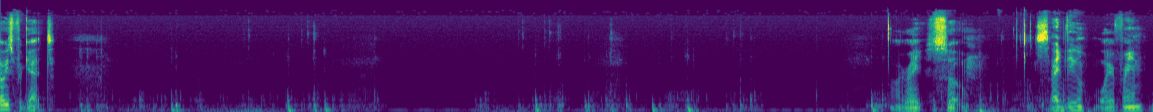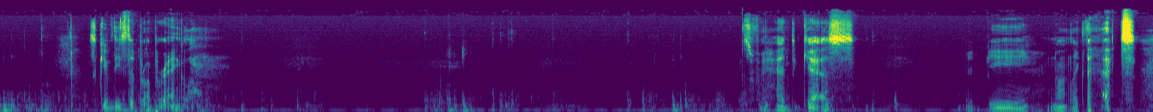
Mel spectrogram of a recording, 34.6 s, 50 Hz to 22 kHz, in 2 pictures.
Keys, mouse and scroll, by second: 0.6 t, 1.3 t, 1.6 n, 2.7 f, 3.7-6.5 right drag, 5.1 f, 5.7-7.8 middle drag, 7.8-8.9 shift+right drag, 8.5 shift+middle click, 9.9 f, 10.4 z, 10.8 click, 14.8 KP_3, 16.0 z, 19.2 shift+a, 19.6 c, 21.0-22.8 drag, 24.2 a, 24.5 c, 25.1-26.7 right drag, 25.7-27.6 drag, 27.1 middle click, 27.8-29.2 shift+middle drag, 29.2 shift+a, 29.8 z, 31.7 middle click.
